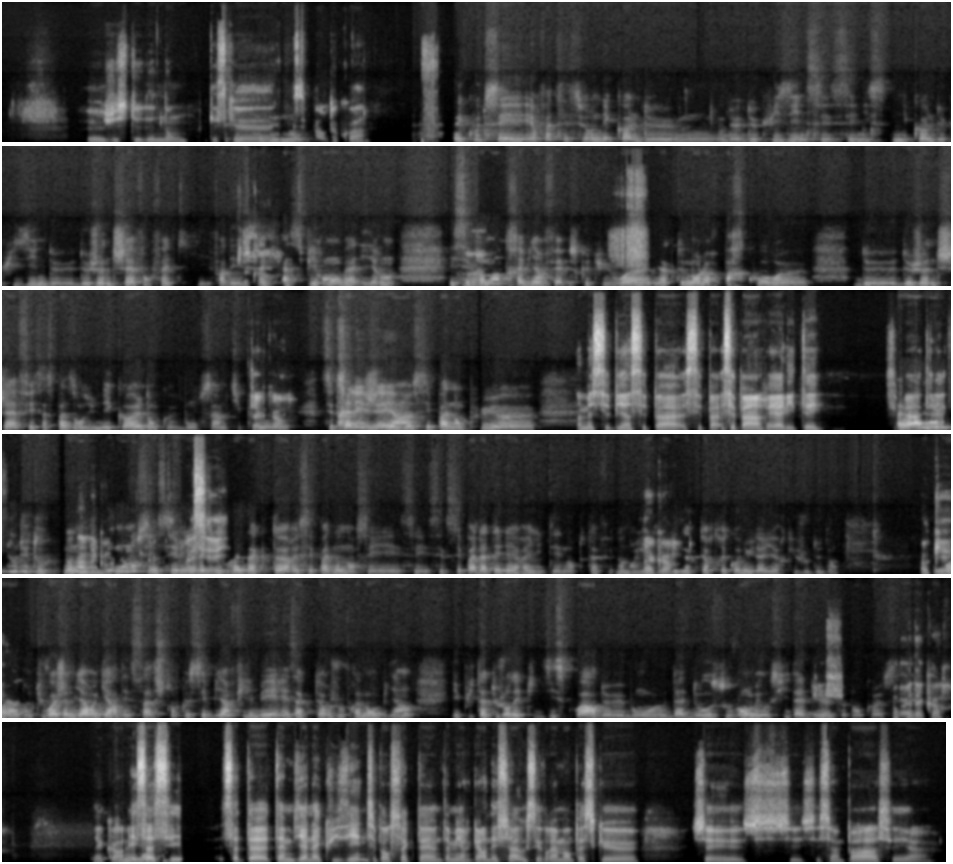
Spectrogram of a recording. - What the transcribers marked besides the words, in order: static; distorted speech; tapping; sniff; other background noise
- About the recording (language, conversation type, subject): French, unstructured, Quelle série télévisée préfères-tu regarder pour te détendre ?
